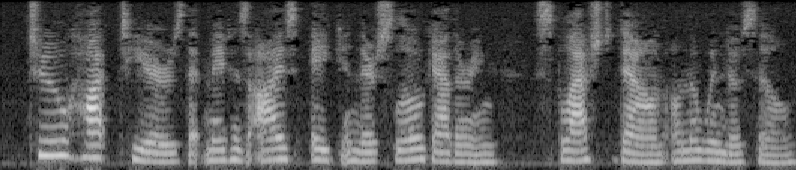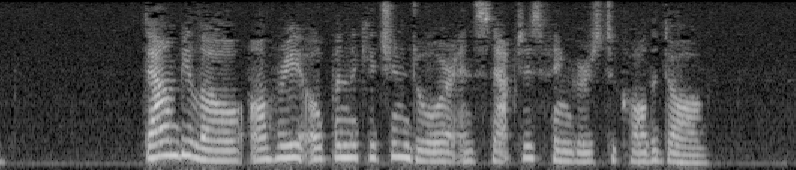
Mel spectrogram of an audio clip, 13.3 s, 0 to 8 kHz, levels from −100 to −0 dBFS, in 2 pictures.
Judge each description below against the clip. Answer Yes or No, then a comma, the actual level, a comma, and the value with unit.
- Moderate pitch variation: Yes, average, 4.1 semitones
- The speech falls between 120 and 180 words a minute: Yes, average, 150 wpm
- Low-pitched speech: No, medium, 175 Hz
